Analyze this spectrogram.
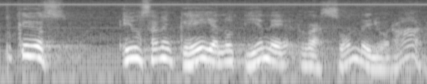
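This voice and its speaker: A man preaching a sermon as pastor, stressing words with long dramatic pauses, recorded in a church sanctuary. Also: high voice, sing-song, dark tone. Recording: reverberant hall, faint hum.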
